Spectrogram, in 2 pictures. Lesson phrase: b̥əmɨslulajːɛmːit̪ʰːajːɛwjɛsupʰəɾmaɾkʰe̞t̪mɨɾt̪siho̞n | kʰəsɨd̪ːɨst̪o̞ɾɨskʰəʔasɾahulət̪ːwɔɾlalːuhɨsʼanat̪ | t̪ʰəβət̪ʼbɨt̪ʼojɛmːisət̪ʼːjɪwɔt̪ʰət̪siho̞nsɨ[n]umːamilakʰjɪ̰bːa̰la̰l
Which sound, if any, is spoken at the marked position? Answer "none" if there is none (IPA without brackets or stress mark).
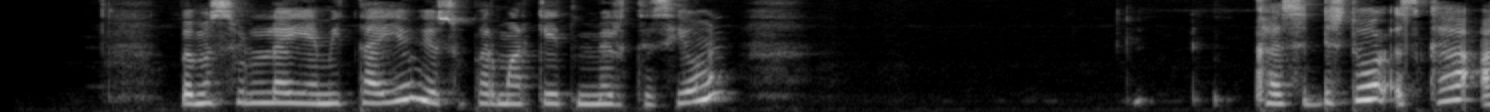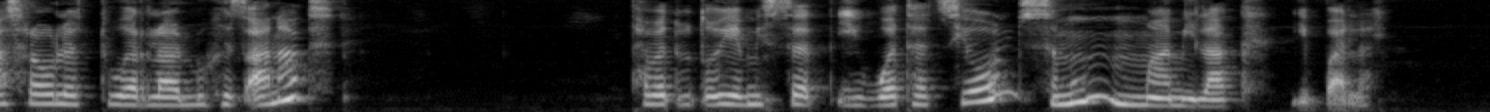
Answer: m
